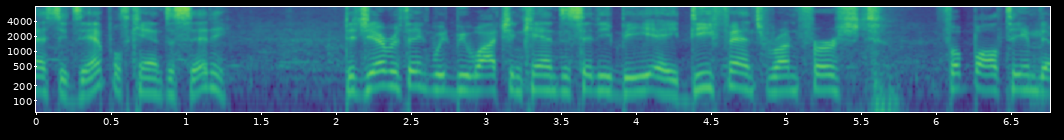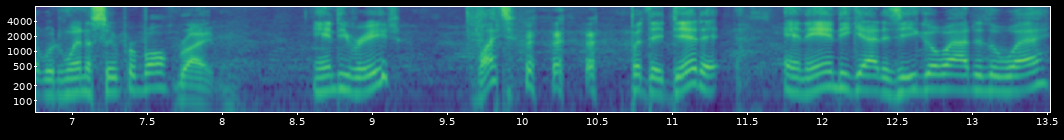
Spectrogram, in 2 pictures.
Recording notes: live from radio row at the NFL Combine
